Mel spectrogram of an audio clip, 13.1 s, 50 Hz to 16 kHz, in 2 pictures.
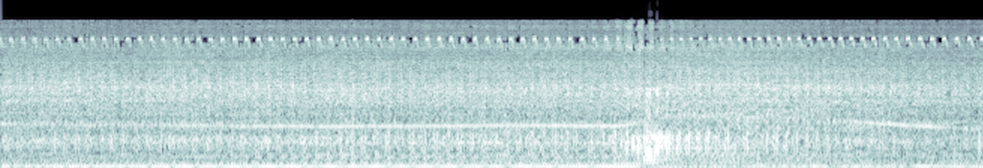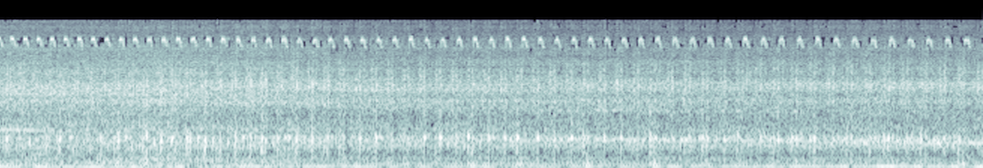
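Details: Alfa Romeo Alfetta GTV 2.0 L engine: steady idle with a light, fairly even tick-knock around three per second over the engine hum; some knock at idle, cause unclear.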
